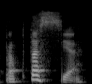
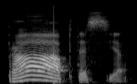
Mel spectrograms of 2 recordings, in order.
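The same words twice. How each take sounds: First: The first syllable is short and unstressed. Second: The first syllable is long and stressed. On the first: The speaker calls it wrong. "Many many attempted to say it like uh" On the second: The speaker calls it right. "We have one long vowel here, and it will naturally um, attract the stress"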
